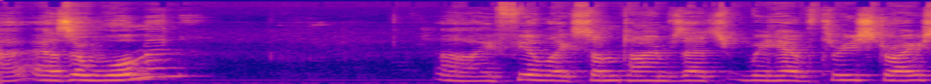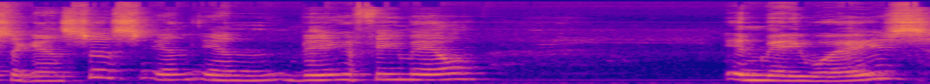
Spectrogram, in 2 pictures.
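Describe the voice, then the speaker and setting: A woman speaks in a dark, mellow tone. Her speech has long, frequent pauses. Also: fairly high pitch for a woman, ordinary pitch variation, moderate pace. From US Midwest, central Illinois (near Mattoon). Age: 70s. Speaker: podcaster telling her life story. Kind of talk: personal storytelling monologue. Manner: conversational, with frequent hesitations and fillers.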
